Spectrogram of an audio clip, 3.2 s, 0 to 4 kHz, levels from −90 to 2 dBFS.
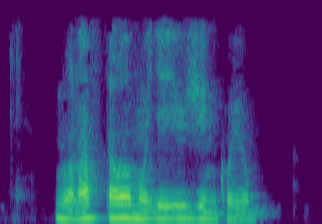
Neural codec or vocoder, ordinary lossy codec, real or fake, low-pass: codec, 16 kHz in and 24 kHz out, 1 kbps, XY-Tokenizer; MP3, 24 kbps; fake; 3.6 kHz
